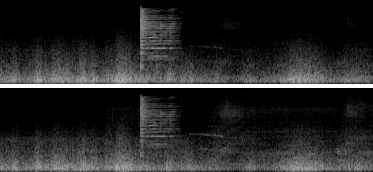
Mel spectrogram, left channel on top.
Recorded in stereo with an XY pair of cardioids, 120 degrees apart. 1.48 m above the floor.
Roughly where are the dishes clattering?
Ahead left.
